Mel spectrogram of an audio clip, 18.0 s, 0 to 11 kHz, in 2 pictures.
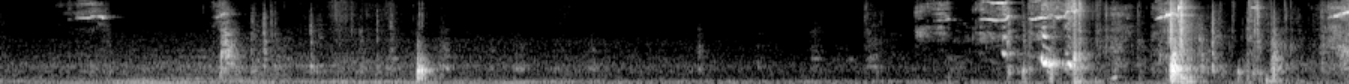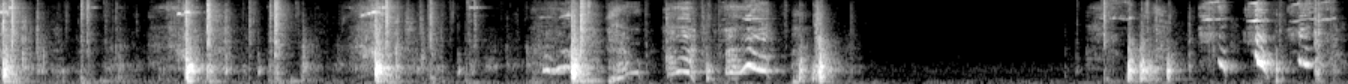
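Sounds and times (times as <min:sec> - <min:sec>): dog sliding cries: 0:06.2 - 0:08.2, 0:12.6 - 0:14.5, 0:16.3 - 0:17.9.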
